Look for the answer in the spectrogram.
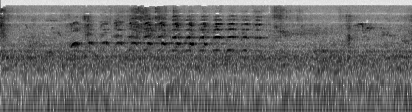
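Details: Common blackbird, female and male, at the Real Jardín Botánico de Madrid: a quick, evenly spaced series of about eight short tonal notes, then quieter scattered chirps over a steady ambient hum.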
